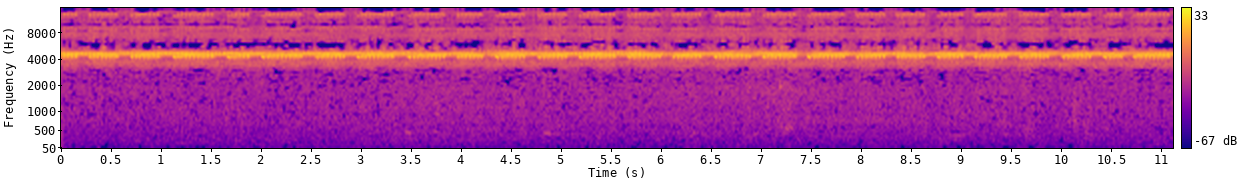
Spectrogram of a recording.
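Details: Continuous insect chorus meant as calming background for study or sleep, a bright high-pitched trill pulsing in quick even chirps, overtones above, steady level throughout with faint hiss beneath.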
